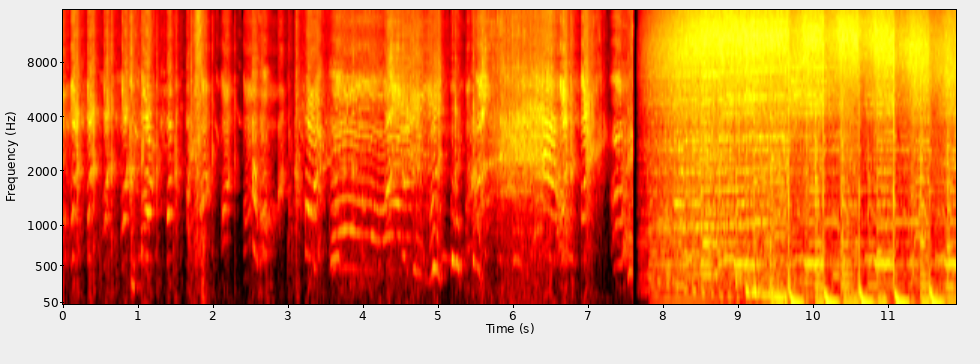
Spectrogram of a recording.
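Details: Voices and bubbling laughter in a small room give way to loud rhythmic music with a heavy beat.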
